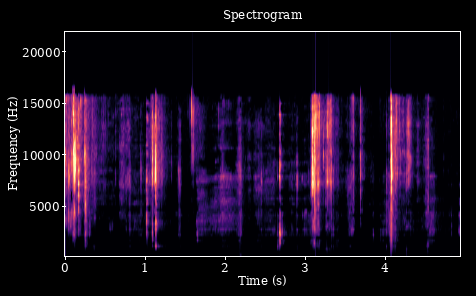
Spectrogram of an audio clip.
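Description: Close-miked chewing of a mouthful of boneless chicken biryani, heard as irregular short clicks and soft mouth noises.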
